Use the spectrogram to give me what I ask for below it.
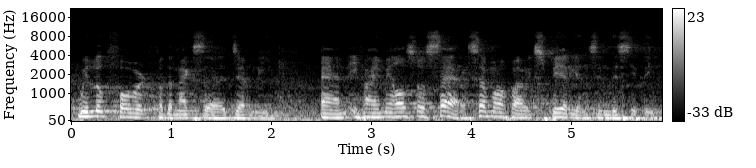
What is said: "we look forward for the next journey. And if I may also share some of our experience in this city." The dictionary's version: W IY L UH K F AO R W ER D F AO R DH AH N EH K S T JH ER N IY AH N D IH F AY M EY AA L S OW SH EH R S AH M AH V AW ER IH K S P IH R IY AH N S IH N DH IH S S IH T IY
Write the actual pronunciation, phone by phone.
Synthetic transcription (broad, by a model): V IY L UH K F AO R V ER D F AO R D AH N EH K S T JH ER N IY AH N D IH F AY M EY AA L S OW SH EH R S AH M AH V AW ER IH K S P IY R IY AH N S IH N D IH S S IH T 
